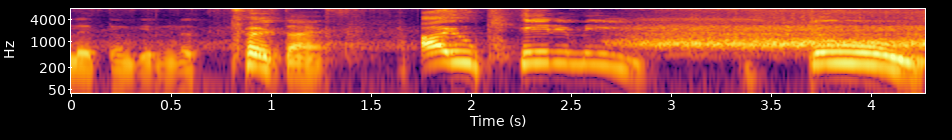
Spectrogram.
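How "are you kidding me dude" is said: loud, high wail of disbelief; real high-pitched protest, loud and drawn out; outraged disbelief. Real, not acted. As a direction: cry out at an unfair play. Outraged at being cheated in game.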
